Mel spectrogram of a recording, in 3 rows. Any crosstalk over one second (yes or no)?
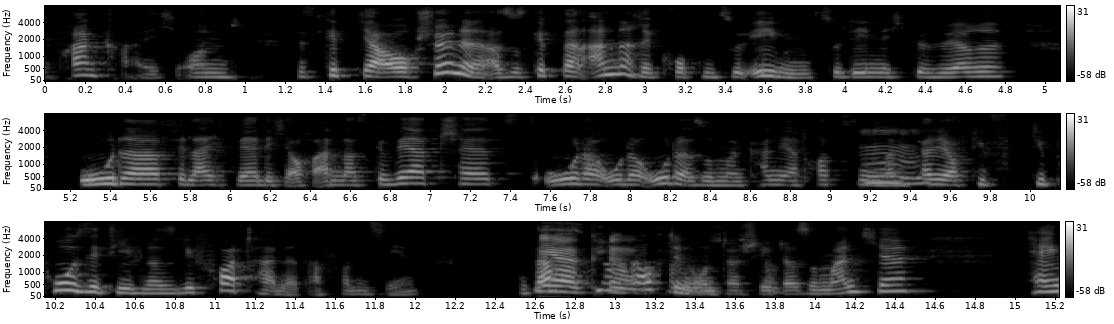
yes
